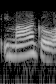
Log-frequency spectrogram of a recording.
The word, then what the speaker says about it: Imago: For example, I engaged in a technique called Imago. I don't know, it's quite big in the USA. It's spelled I-M-A-G-O,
